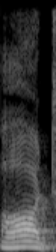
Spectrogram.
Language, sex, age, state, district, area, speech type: Hindi, male, 30-45, Uttar Pradesh, Jaunpur, rural, read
